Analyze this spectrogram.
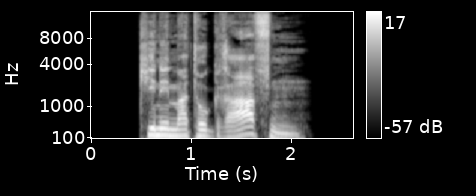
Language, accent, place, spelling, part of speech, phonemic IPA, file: German, Germany, Berlin, Kinematographen, noun, /kinematoˈɡʁaːfn̩/, De-Kinematographen.ogg
- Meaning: inflection of Kinematograph: 1. genitive/dative/accusative singular 2. all cases plural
